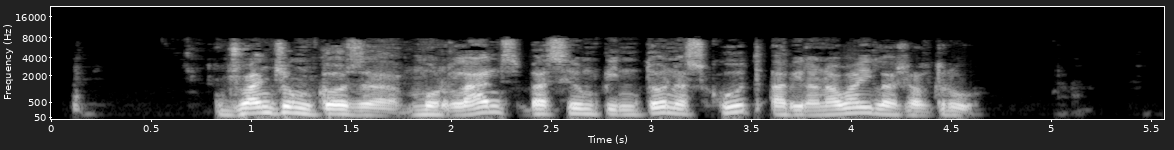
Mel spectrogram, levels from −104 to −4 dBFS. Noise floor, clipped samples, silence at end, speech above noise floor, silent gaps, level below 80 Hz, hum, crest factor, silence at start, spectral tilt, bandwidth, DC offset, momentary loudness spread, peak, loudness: -74 dBFS; under 0.1%; 0.95 s; 58 dB; none; -58 dBFS; none; 16 dB; 0.8 s; -6 dB/octave; 8 kHz; under 0.1%; 8 LU; 0 dBFS; -17 LUFS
